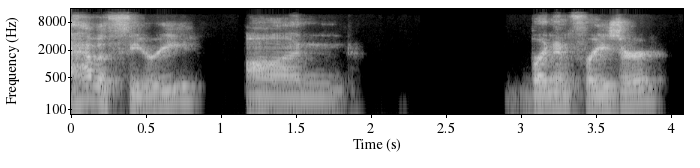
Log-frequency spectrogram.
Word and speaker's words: Brendan Fraser: It's not Fraser. It's Fraser. Brendan Fraser The It Golden is? Globe. Yeah, it's Fraser. He's cleared it up. It's not Fraser, it's Fraser. Huh. Like a razor.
